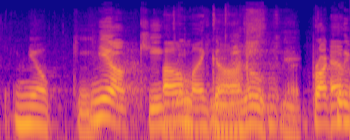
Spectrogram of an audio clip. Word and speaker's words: gnocchi: How do you Gnocchi. pronounce that? Gnocchi.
